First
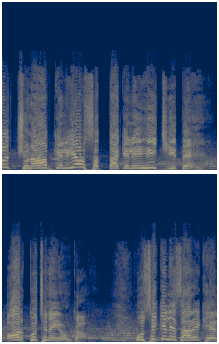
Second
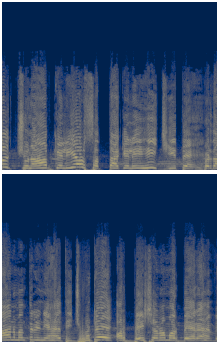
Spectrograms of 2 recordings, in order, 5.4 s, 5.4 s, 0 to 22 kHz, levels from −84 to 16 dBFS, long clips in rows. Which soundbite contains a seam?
second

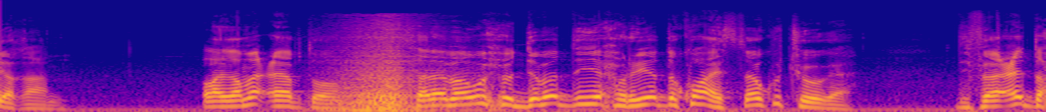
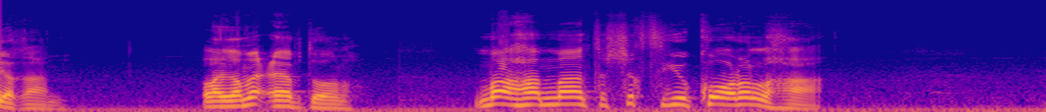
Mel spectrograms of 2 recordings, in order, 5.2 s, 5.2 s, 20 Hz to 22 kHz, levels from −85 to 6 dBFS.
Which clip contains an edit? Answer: first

